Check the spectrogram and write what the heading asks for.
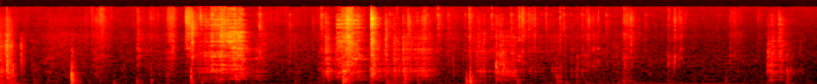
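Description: Scattered light clicks and clinks of small hard objects being handled, with a brief rattle about two and a half seconds in.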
